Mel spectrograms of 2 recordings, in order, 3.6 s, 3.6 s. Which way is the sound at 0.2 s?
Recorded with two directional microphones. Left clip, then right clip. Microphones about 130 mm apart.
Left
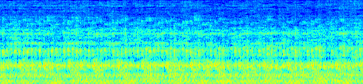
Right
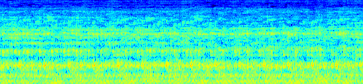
20° right (ahead or behind).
